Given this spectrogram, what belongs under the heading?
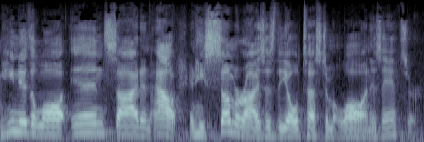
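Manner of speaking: usual speaking voice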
